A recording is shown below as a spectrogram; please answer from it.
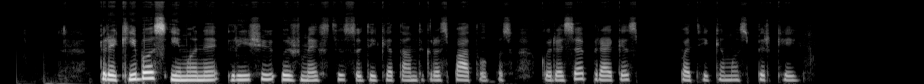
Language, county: Lithuanian, Kaunas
